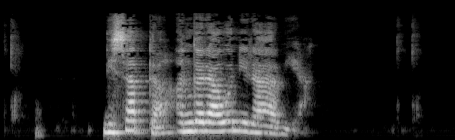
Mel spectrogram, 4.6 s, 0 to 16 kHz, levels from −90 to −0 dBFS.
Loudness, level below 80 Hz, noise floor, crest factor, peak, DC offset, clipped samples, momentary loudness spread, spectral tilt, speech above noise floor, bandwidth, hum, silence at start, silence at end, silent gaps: -15 LUFS; -66 dBFS; -85 dBFS; 18 dB; 0 dBFS; under 0.1%; under 0.1%; 12 LU; -3.5 dB/octave; 71 dB; 11.5 kHz; none; 1.05 s; 1.55 s; none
